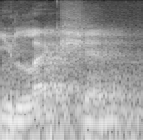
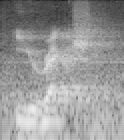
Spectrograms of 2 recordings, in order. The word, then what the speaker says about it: election: For example, you wouldn't want to mispronounce the word election as erection.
